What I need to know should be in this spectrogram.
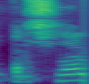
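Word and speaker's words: प्रेक्षण: अगला क्वेश्चन है, आर्यभट्ट प्रक्षेण, इसको देखिए, ये प्रक्षेण होता है, ठीक है, प्रक्षेण। इसको बोलने में थोड़ा प्रोनाउंसिएशन में थोड़ा सा इसको गलती होती है, ठीक है।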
